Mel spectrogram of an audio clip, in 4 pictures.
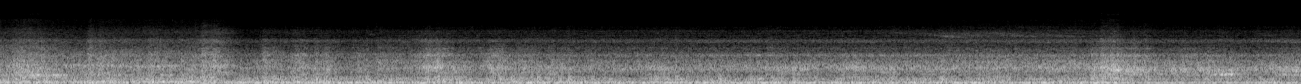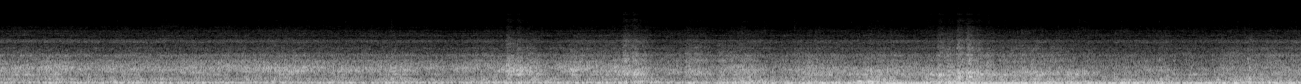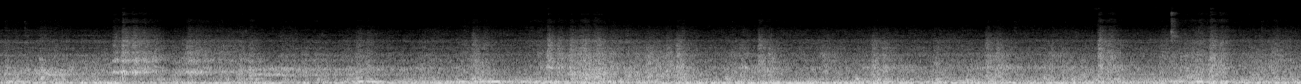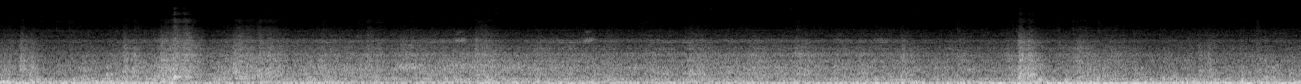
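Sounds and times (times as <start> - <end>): electric train rolling noise: 0.0 - 52.0
train clicks: 17.9 - 23.9, 24.6 - 45.2, 45.8 - 52.0.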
